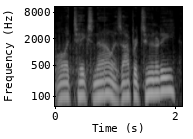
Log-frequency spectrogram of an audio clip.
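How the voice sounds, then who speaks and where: An actor playing a wry action hero in a video game, thinking aloud. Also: male voice, on the low side, brisk, warm tone, close to an everyday voice. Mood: determined. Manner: wry, self-narrating.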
